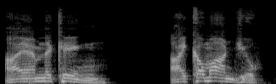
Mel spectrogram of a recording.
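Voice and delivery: firm, commanding king; authoritative. A narrator's reading. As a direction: lay down the order with measured authority. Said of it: "a new note of authority entering his voice".

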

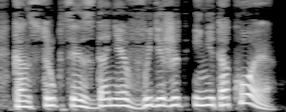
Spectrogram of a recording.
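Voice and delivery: high, loud, heated insistence; defiant exclamation. A narrator's reading. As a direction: shout down the critic. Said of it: "воскликнул Яков". (запальчиво воскликнуть)

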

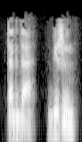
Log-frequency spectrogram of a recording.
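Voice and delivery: ordinary delivery, nothing marked

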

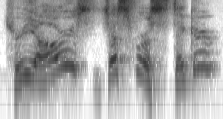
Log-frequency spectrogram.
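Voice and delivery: can't believe it, rising up; incredulous outrage. Real, not acted. Outraged at requirements.

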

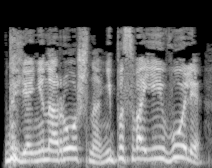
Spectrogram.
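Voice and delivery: loud, high-pitched self-defence; insistent protest. A narrator's reading. Jacob resists Bella's accusation while backing away, insistent protest. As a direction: protest your innocence urgently. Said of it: "упирался Джейкоб".

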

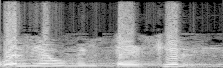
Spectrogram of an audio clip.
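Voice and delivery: «الآخر» براء رقيقة وشفاه مبتسمة; ابتسم وأنت ترقق «الآخر»; ترقيق بابتسامة. Shown as a demonstration. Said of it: "رجع شفايفك على هيئة ابتسامة". («واليوم الآخر» بكسرة وراء مرققتين)

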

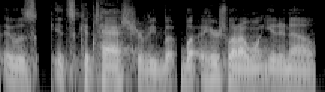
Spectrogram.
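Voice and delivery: soft, low, hushed comfort; quiet promise that it's handled; tender reassurance. Acted. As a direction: speak gently to a hurting child. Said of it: "And God's saying".

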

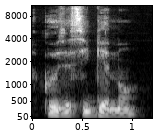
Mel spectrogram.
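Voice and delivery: plain reading voice

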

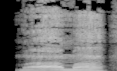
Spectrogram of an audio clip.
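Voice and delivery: loud startled cry of mama; a high, loud surprised call; exclaiming. A narrator's reading. Daughter catching her mother on her feet, loud startled cry. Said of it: "воскликнула Луиза".

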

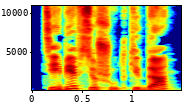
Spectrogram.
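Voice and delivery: usual speaking voice

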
